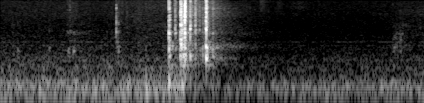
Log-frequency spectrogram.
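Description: A short, sharp double click of hard plastic being handled, a pen or marker tool, a little under a second in, over faint room noise.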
